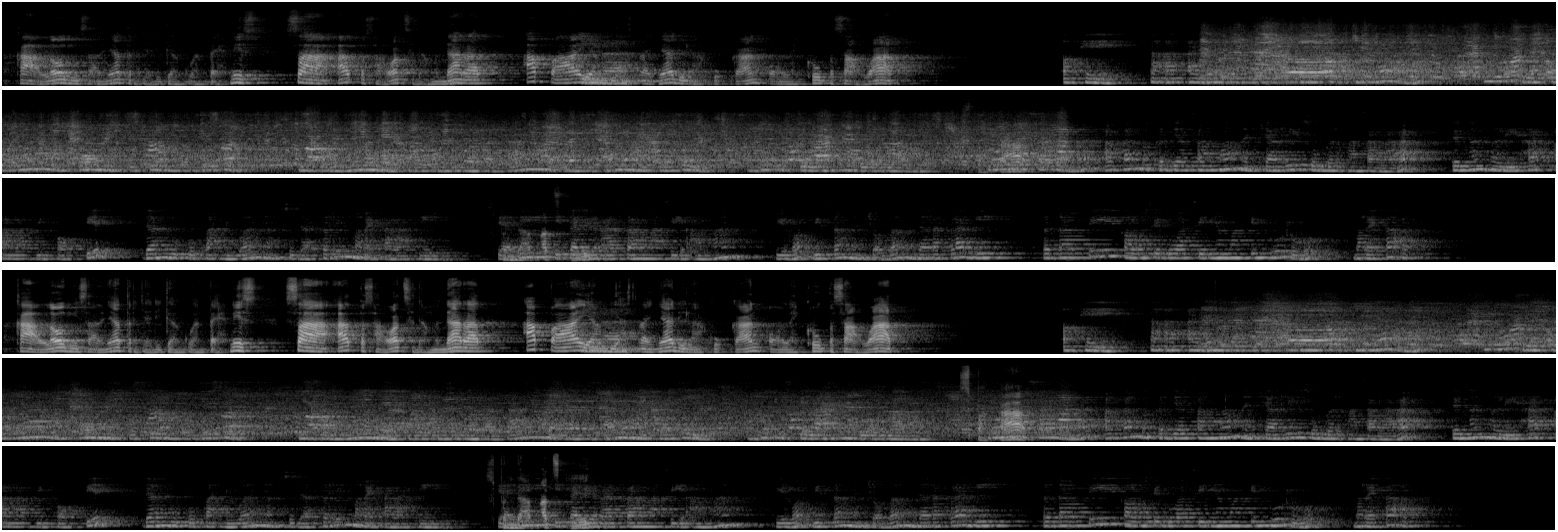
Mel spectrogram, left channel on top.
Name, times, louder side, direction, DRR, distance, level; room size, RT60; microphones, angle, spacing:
voice 1, 0.1-2.5 2.8-4.9 5.2-9.0 25.1-25.8 36.1-37.0, right 5 dB, 65° right, 12 dB, 0.4 m, -31 dB
voice 2, 5.8-6.3 10.6-11.1 11.5-14.2 14.8-18.0 18.5-22.6 23.0-24.7 25.4-29.6 30.0-32.1 32.5-35.4 36.0-38.4 38.8-41.0 41.5-44.2 44.6-45.2, equal, 5° right, -3 dB, 1.4 m, -38 dB
sound 1, 12.0-26.2, left 4 dB, 80° left, 0.6 m, -37 dB
8.6 x 6.8 x 3.2 m, 1.3 s
head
